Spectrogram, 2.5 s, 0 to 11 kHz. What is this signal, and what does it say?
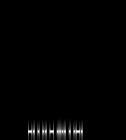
Morse code, heard as a keyed tone, about 50 wpm, 700 Hz. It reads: NEITHER
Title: Top 1501-1750 Words 50wpm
